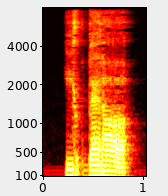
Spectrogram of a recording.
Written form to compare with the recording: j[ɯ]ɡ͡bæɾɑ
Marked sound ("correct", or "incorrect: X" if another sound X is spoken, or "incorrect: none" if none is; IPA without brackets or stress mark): correct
